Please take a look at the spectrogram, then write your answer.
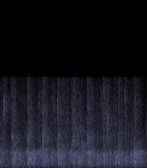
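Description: A steady wash of applause from a large crowd, many hands clapping in a dense, continuous patter at an even, fairly loud level for the whole stretch, with no voices standing out.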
